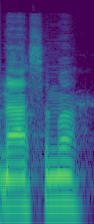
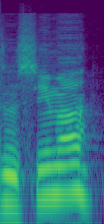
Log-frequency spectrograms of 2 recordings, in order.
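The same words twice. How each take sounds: First: The vowel after the s is short. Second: The vowel after the s is a long ee. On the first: The speaker calls it wrong. "not Nasima" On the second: The speaker calls it right. "one and two is Nasima"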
